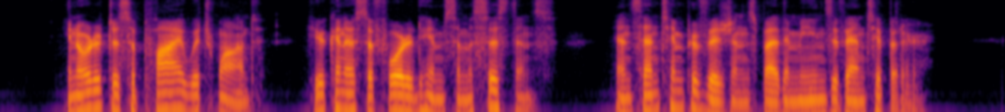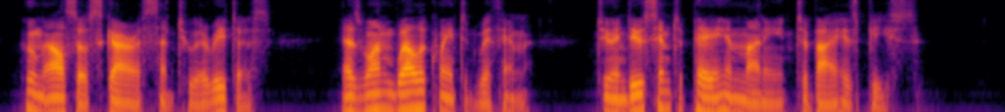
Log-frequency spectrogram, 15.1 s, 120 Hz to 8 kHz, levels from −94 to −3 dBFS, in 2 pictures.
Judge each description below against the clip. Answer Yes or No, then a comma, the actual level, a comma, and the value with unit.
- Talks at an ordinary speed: Yes, average, 170 wpm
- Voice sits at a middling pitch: No, low, 100 Hz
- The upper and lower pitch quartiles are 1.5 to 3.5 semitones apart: No, average, 4.9 semitones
